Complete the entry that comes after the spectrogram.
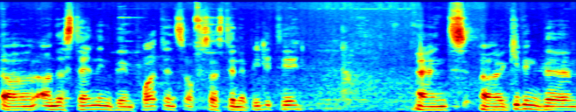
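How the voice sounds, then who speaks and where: A man of medium pitch talks at a moderate pace with fairly even intonation and long, frequent pauses, against noticeable background noise. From Austria. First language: German. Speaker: resource efficiency consultant and engineer. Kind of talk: interview. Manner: halting.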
